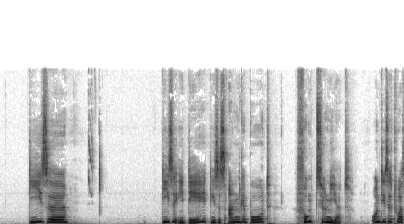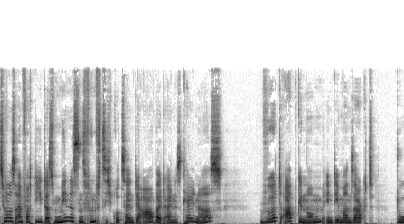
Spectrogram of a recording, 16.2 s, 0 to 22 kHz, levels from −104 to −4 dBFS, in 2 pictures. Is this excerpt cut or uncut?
cut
